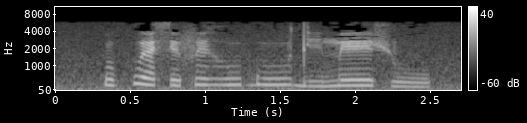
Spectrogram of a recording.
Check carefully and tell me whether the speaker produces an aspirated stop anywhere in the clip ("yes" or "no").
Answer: no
